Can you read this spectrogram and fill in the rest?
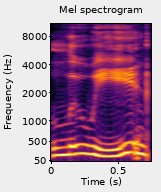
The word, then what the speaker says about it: Louis: Formally announce to everybody that it is Louis, not Louis. That is the pronunciation according to People magazine. They have a whole headline, Louis or Louis. Here's how to pronounce the royal baby's name. Yes, Americanized pronunciation is Louis. The French pronunciation is Louis, and the answer is the latter.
